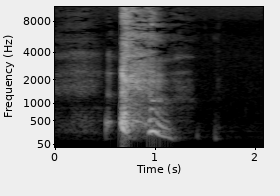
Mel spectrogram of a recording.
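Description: A man coughs once, loud and harsh, about half a second to a second in, after a short breath in.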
